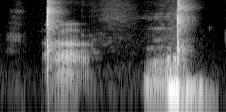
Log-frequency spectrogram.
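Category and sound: human body sound, slow hand clapping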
